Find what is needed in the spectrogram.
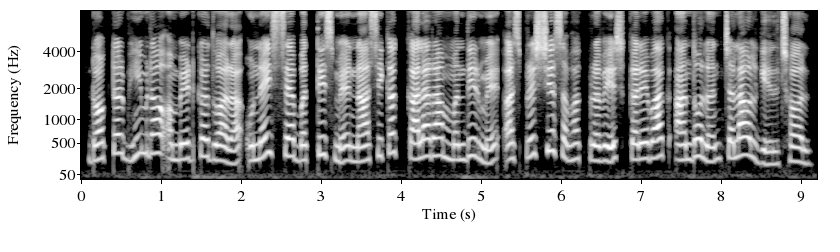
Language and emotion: Maithili, neutral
